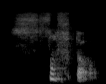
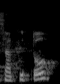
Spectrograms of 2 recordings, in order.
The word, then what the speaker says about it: Softo: mamak special, and strawberry softo. Okay, that's how it's Softo. pronounced. Bukan saputo, softo. Siap And Google lagi, softo.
